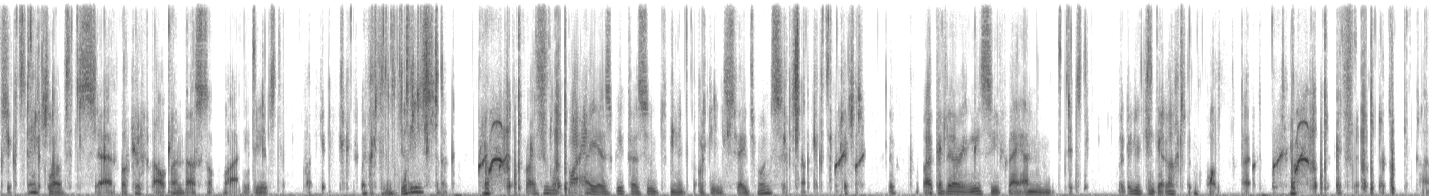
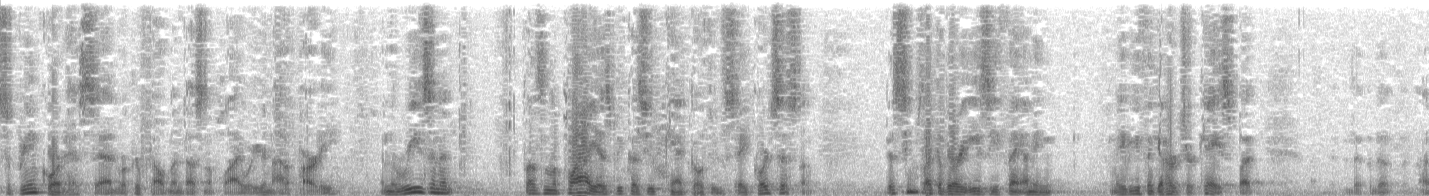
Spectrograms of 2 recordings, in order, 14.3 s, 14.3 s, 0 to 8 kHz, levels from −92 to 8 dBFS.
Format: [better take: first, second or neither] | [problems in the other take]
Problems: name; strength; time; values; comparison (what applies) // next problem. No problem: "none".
second | noise reduction (neural diffusion model UNIVERSE++)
